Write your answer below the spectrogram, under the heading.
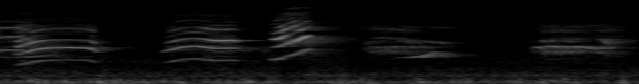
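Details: Indian ringneck parakeet, a talking green parrot, giving a few raspy, high squawking phrases with slight downward bends, over low background hum.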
